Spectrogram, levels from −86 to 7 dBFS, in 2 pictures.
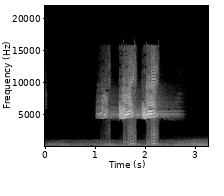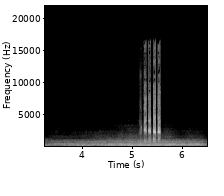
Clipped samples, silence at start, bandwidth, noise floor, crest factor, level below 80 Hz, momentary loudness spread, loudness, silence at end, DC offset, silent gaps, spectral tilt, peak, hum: under 0.1%; 1 s; 16.5 kHz; -52 dBFS; 22 dB; -58 dBFS; 26 LU; -17 LUFS; 0 s; under 0.1%; none; -1 dB/octave; -2 dBFS; none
